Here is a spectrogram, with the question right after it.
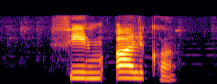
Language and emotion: Russian, neutral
